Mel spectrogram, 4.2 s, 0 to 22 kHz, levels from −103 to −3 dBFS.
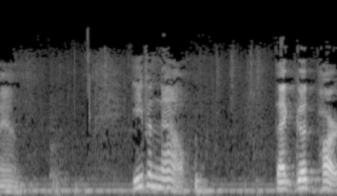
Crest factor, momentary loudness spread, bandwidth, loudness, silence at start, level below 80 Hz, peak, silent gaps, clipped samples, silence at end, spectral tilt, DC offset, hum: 24 dB; 21 LU; 10 kHz; -26 LUFS; 0 s; -56 dBFS; -4 dBFS; none; under 0.1%; 0 s; -5.5 dB/octave; under 0.1%; none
